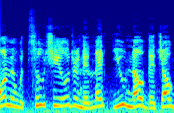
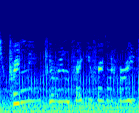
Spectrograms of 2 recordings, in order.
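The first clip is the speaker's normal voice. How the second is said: hushed gossip question; 10 semitones higher, 15 dB quieter, faster than usual. Retold or imitated. Friend asks secretly at church.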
